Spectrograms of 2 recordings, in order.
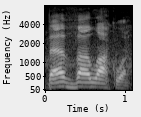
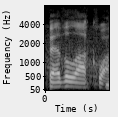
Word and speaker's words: Bevilacqua: Say it with me, Bevilacqua. Bevilacqua. You got it.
